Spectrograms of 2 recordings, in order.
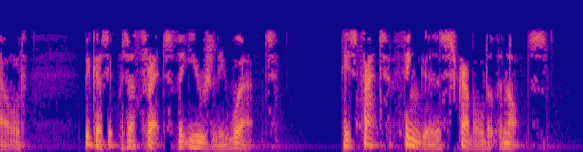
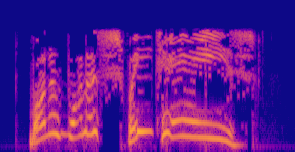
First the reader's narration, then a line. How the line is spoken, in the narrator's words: screamed Wentworth, who never noticed anything else in the presence of sweets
